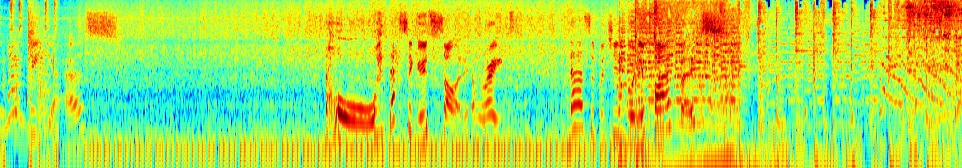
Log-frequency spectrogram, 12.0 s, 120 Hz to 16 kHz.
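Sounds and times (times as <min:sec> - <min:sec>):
snare drum roll: 0:00.1 - 0:09.6.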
